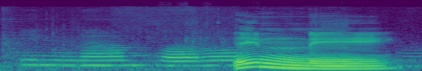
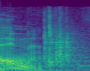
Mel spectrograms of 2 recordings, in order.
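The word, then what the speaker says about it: إني: Terus Anan Nabiya sallallahu alaihi wasallam qala Inni. Kalau nampak di bawah tasdid bacanya ini. Coba tengok. Di bawah. Bacanya ini, jangan baca inna.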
